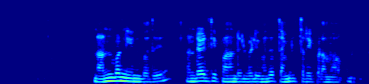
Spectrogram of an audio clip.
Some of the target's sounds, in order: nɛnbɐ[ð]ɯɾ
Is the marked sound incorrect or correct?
correct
